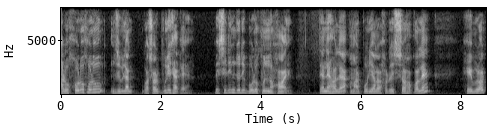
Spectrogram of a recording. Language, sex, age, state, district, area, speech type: Assamese, male, 45-60, Assam, Darrang, rural, spontaneous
